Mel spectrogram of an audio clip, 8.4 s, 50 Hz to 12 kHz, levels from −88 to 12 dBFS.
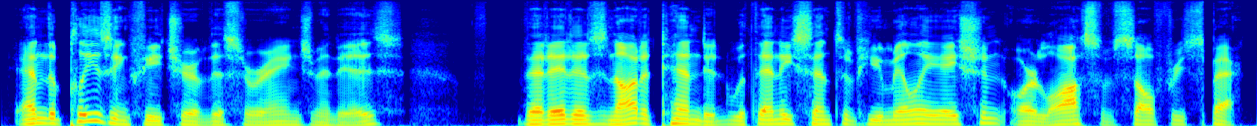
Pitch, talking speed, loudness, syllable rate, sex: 105 Hz, 165 wpm, -22 LUFS, 5.0 syllables/s, male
